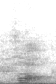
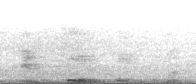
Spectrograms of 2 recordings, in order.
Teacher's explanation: So in park it's aspirated. In poor or poor it's aspirated.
